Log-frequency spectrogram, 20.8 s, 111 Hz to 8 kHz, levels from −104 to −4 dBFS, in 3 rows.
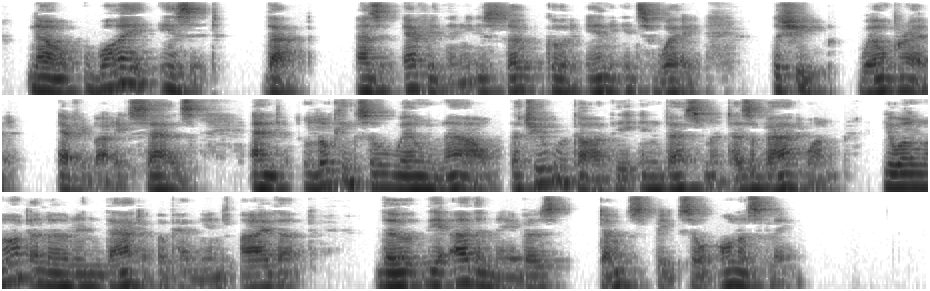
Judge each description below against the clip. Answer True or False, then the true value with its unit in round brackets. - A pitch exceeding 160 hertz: False (120 Hz)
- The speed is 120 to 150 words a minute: True (140 wpm)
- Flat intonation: True (2.0 semitones)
